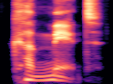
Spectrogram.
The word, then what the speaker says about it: commit: The word is commit. Say it again. Commit. This is a classic example of stress moving internally. Give that m chunk significantly more power and duration than the introductory sound.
